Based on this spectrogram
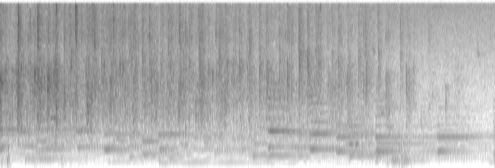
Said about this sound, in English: Can we just clap our hands to the Lord and give him thanks one more time? Hallelujah.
